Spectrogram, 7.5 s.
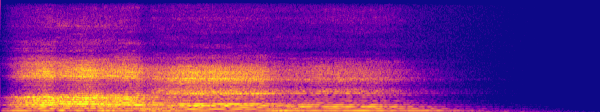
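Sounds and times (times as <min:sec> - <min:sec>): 
choir of voices singing amen on C sharp 4: 0:00.0 - 0:05.6.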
